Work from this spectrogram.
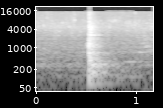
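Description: Macaroni drops into hot oil in a pan and gives one sudden, short sizzling burst that quickly fades back to a quiet background hiss.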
